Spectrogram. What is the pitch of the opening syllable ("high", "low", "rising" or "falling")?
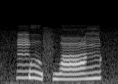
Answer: falling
